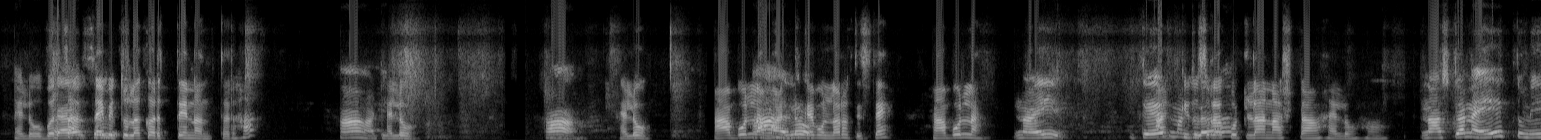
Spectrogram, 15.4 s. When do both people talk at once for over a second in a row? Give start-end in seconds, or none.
none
